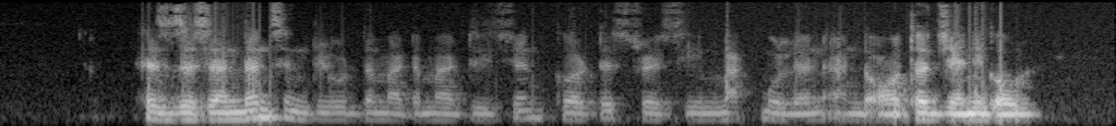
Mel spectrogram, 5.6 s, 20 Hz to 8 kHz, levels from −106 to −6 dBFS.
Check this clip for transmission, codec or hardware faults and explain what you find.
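One processing fault stands out: automatic gain rising from 1.57 s to 4.46 s. After the talker's level falls by about 15 dB near 1.5 s, the gain control slowly adds about 8 dB. Unlike a talker simply moving closer, the room noise swells along with the voice.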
